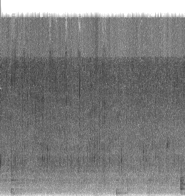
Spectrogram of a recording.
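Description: Onions and capsicum sautéing in a pan for dragon chicken, with a soft continuous sizzle and a few spatula scrapes, fairly quiet and without speech.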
